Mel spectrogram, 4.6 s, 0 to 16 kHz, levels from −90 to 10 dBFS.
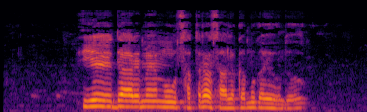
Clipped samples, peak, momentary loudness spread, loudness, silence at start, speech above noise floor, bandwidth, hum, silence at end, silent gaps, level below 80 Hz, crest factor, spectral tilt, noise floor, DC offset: under 0.1%; -4 dBFS; 11 LU; -20 LUFS; 1 s; 41 dB; 11.5 kHz; none; 0.8 s; none; -56 dBFS; 16 dB; -6 dB/octave; -60 dBFS; under 0.1%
